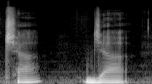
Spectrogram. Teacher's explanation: Notice that those two sounds are in the same place in your mouth. Cha, ja. Ja is just a voiced version of cha.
